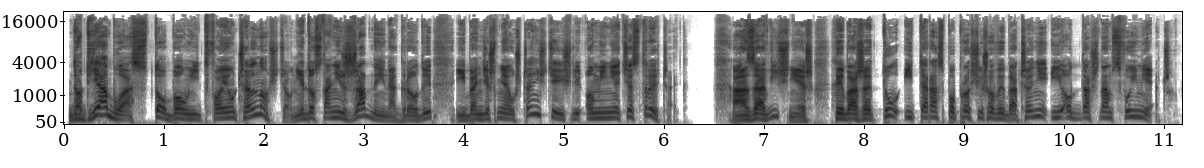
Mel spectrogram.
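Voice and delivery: angry royal threat; boiling anger. A narrator's reading. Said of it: "Król znów zakipiał z gniewu".

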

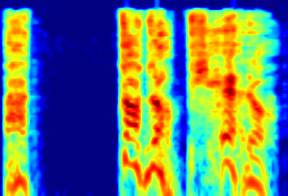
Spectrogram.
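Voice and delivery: high, loud burst of surprise; exclaim, pitch jumping right up; astonished exclamation. A narrator's reading. Old Cotton recognises Sam, exclaiming in amazement. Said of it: "wykrzyknął".

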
